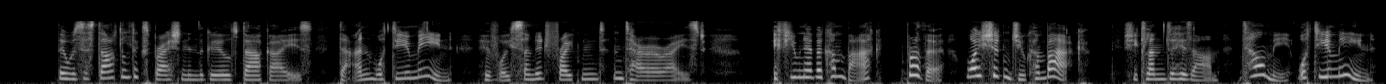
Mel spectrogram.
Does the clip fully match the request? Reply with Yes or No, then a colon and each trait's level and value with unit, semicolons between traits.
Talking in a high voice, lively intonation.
Yes: very high, 250 Hz; wide, 7.4 semitones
